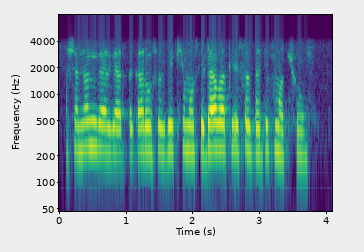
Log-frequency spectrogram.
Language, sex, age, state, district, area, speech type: Kashmiri, female, 18-30, Jammu and Kashmir, Bandipora, rural, conversation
